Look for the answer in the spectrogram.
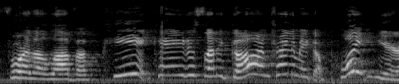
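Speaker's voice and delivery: put-on girl exasperated with her teacher's corrections; exasperated outburst. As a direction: throw your head back and vent.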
